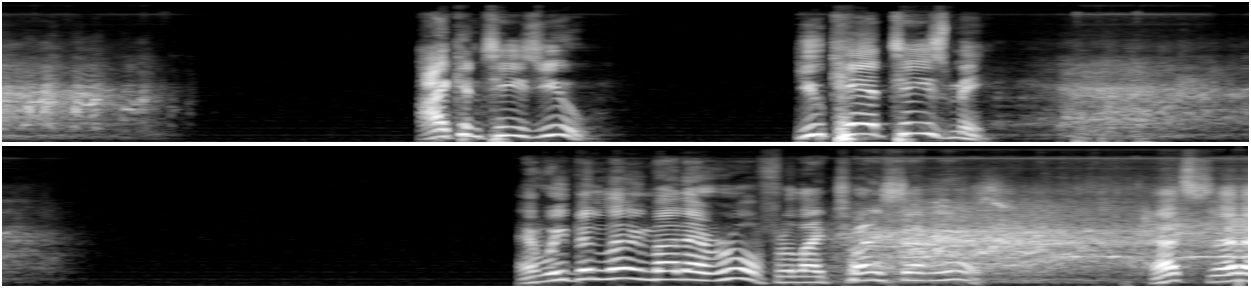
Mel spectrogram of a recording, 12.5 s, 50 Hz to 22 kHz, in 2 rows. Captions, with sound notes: (audience laughing) "I can tease you, you can't tease me." (audience laughing) And we've been living by that rule for like 27 years.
